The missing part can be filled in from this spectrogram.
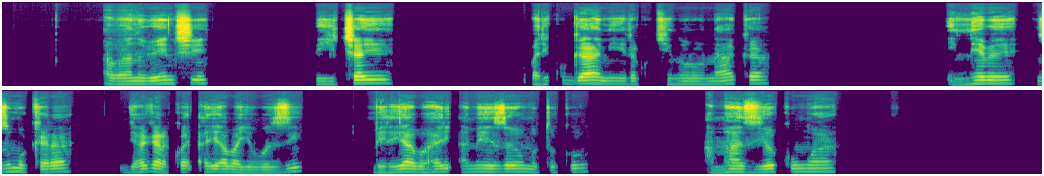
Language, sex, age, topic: Kinyarwanda, male, 18-24, government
